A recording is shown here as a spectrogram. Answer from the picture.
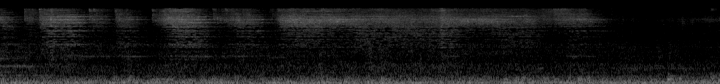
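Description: KAI passenger train coaches rolling past on the near track: a steady rumble of wheels on the rails with a high hiss, and a few brief clatters in the first two seconds.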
